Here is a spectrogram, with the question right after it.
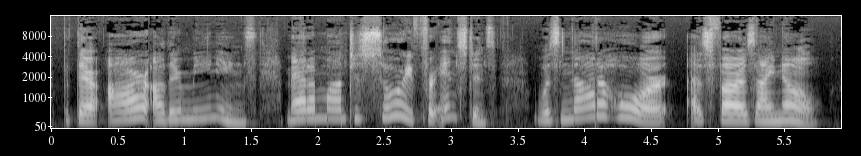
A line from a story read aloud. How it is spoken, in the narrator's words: I say cheerfully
